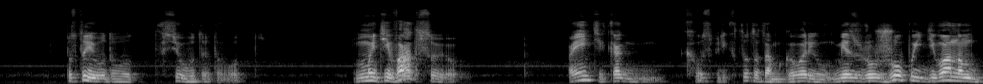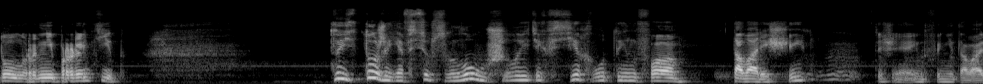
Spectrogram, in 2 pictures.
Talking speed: 100 wpm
